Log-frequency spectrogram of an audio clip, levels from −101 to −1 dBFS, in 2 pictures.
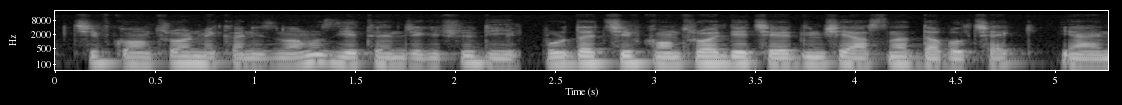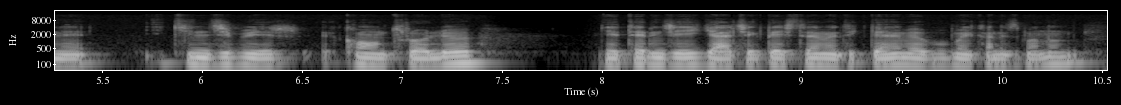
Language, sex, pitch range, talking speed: Turkish, male, 95-110 Hz, 140 wpm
